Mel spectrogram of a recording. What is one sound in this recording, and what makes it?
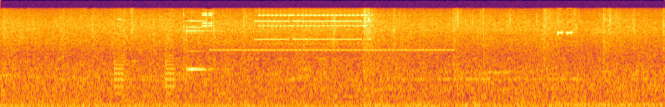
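Short electronic menu beeps chime.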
